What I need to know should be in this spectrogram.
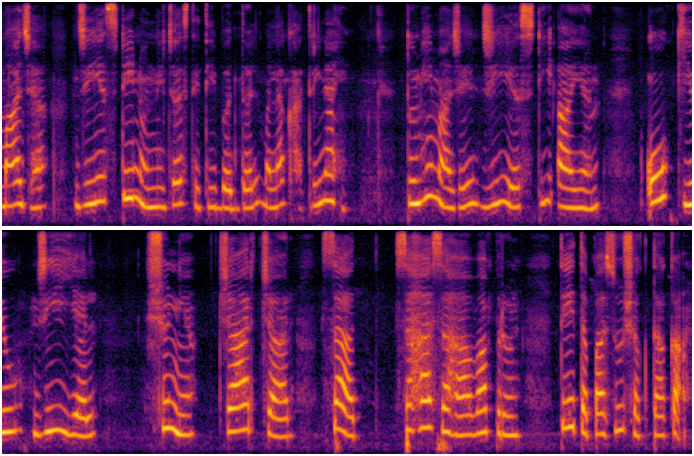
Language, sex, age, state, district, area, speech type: Marathi, female, 18-30, Maharashtra, Nanded, rural, read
